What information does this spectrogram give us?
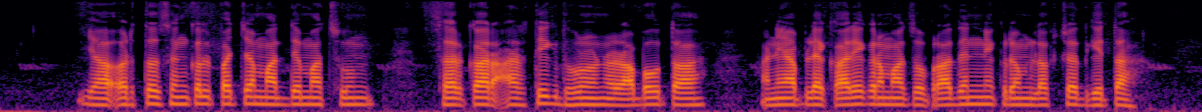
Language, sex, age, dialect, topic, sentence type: Marathi, male, 18-24, Southern Konkan, banking, statement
